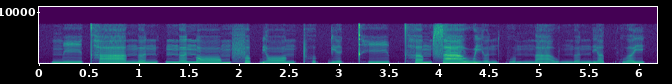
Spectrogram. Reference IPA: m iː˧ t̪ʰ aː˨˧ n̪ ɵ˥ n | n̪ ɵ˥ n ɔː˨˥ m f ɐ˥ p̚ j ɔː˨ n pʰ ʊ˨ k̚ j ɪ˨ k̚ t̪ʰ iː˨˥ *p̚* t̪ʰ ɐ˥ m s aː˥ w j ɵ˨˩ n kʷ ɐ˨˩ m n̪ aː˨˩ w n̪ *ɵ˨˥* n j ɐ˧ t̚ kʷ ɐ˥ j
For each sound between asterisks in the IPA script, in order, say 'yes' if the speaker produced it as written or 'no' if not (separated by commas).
yes, yes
